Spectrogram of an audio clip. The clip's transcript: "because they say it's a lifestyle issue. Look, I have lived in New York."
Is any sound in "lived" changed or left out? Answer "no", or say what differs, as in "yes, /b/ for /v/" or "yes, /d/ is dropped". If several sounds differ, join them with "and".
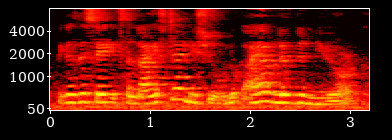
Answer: no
